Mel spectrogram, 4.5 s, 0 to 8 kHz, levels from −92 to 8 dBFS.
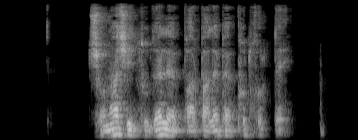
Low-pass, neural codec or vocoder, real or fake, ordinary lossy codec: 7.2 kHz; none; real; AAC, 32 kbps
